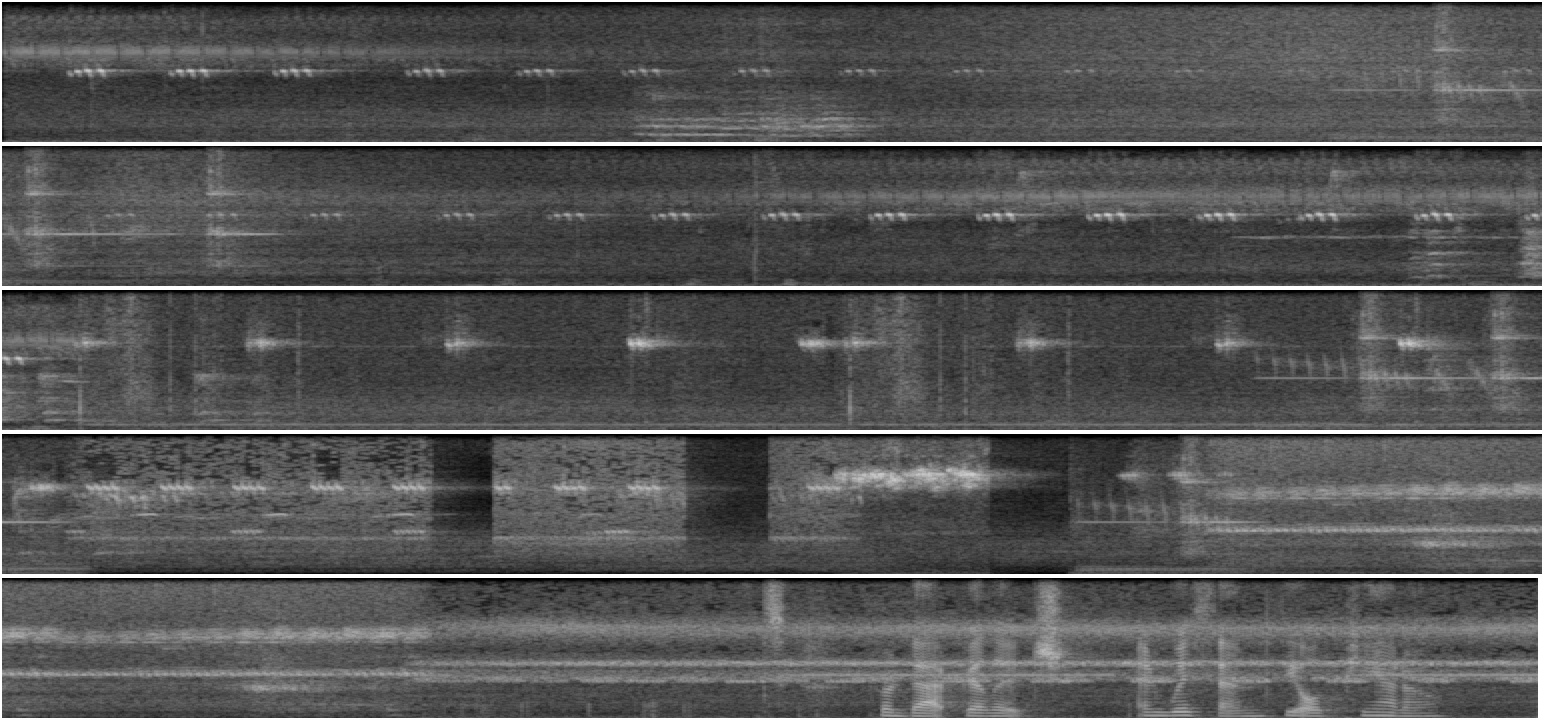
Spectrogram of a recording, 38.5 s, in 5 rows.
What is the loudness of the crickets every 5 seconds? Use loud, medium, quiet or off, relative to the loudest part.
medium, quiet, loud, loud, loud, loud, loud, loud.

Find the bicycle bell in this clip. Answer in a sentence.
You can hear the bicycle bell from 6.6 to 9.1 s, from 21.6 to 23.4 s and from 28.4 to 29.4 s.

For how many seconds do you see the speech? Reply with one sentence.
The speech can be heard for 4 seconds in total.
